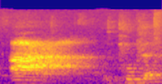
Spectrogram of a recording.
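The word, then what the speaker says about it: अ: that a is up this first up is pronounced ah fullness of everything and that fullness of everything that we considered up until now through all these other rules actually in essence that a is actually pronounced at the back of the throat up in a point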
